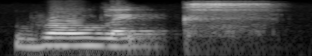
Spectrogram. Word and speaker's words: Rolex: Okay, so the first one is Rolex watches. So you've got to go X, W, the KS sound, even though it's spelt with an X, to a consonant W, yeah?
